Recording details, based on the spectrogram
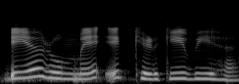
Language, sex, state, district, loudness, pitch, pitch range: Hindi, female, Maharashtra, Pune, -29 LUFS, 260 Hz, 245-285 Hz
